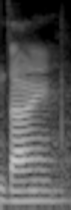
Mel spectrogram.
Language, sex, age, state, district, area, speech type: Hindi, male, 30-45, Uttar Pradesh, Azamgarh, rural, read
